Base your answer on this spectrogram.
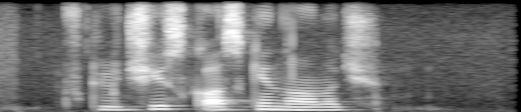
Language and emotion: Russian, neutral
